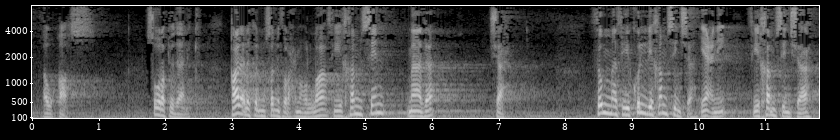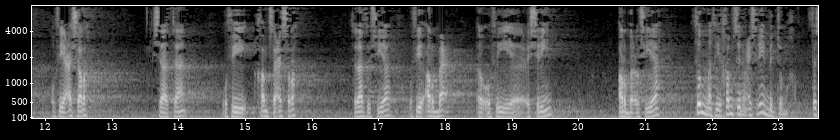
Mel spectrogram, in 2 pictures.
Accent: Hejaz, Saudi Arabia; مفروض لأنه انفرد عن أمه في العرف عندنا في الحجاز

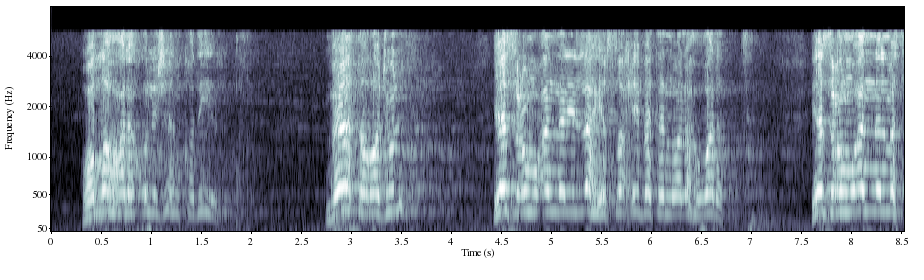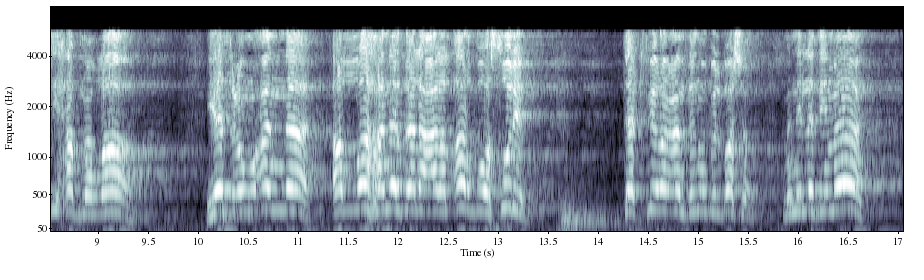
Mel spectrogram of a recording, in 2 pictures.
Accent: Egypt; حتى في بلادنا مصر مستضعفون، إلا أن يشاء الله بنا رحمة.

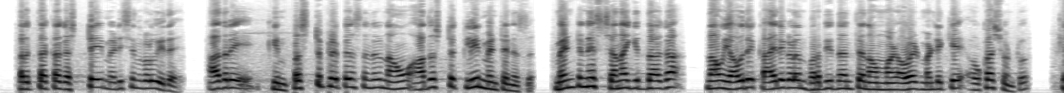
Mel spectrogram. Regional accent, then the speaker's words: Karki, Karnataka, India; now in Manki, India; ಮೂಲತಃ ನಾನು ಮಾಡಿದ್ದು ಕರ್ಕಿಯಲ್ಲಿ, ಕರ್ಕಿ ಪಾವಿನ್ಕುರ ನನ್ನ ಮೂಲ ಅವರು. ಈಗ ನಾನು ಇರೋದು ಮಂಕಿ ಚಿತ್ತಾರ ಅಂತ ಸರಿ ಬಂದಿದ್ದು. ಇಲ್ಲಿ ಬಂದು 11-12 ವರ್ಷ ಆಯಿತು.

